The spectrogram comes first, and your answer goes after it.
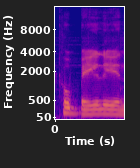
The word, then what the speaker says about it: Cobalion: your friend pronounces it I'm pretty sure his cobalian is how it said I could consult a good book just to be sure but I think kobalian is how it's pronounced I know some people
